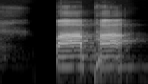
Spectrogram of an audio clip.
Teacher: जब आप इनका उच्चारण करते हैं तो हमारे जो दोनों होठ हैं वो आपस में जुड़ जाते हैं, यानी पा, फा आपस में टकराते हैं, इसलिए इनको द्विओष्ठी व्यंजन भी कहा गया।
